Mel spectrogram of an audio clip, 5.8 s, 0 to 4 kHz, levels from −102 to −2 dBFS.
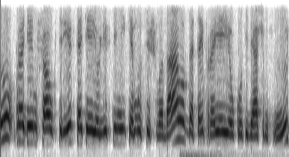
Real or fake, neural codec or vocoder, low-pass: real; none; 3.6 kHz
